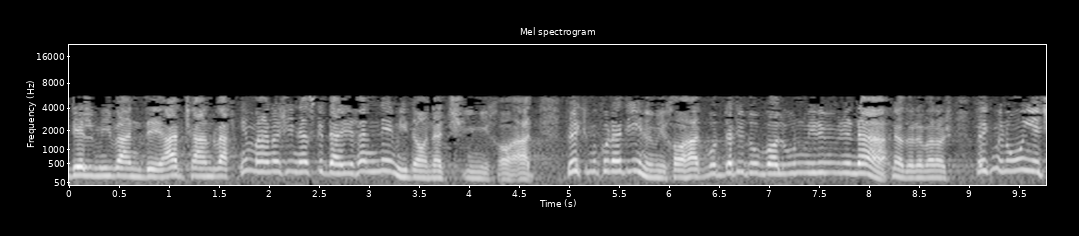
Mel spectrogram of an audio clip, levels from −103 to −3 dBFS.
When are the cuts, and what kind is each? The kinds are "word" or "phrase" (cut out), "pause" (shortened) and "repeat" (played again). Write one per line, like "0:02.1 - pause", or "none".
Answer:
0:01.7 - phrase
0:08.2 - word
